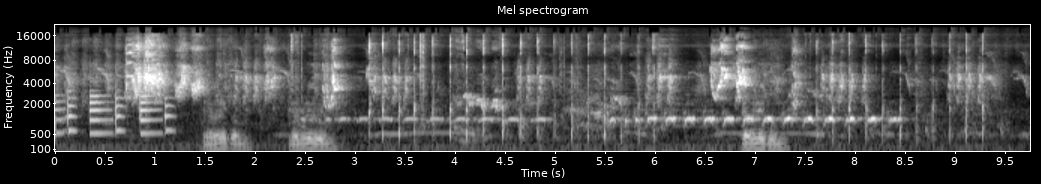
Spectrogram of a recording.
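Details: Melodious full isian song of a young Javan myna. Clicking trills run beneath steady mid-pitched whistles, broken by short warbled harmonic phrases and a few bright high notes.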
